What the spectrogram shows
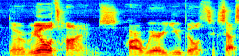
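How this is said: It is said in an Optimus Prime voice.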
